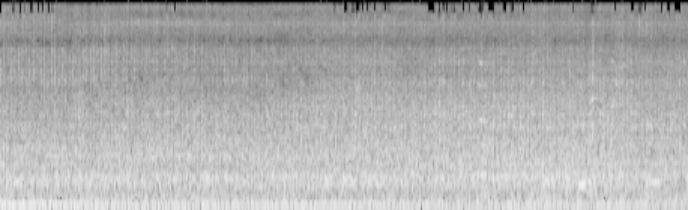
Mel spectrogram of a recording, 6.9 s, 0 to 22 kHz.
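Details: International TD-6 crawler, revived after 11 years sitting rusted stuck, switched from gas start to diesel after the #4 cylinder misfire fix. Low, steady diesel clatter at idle, evenly paced with no skips or stumbles: idling cleanly.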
